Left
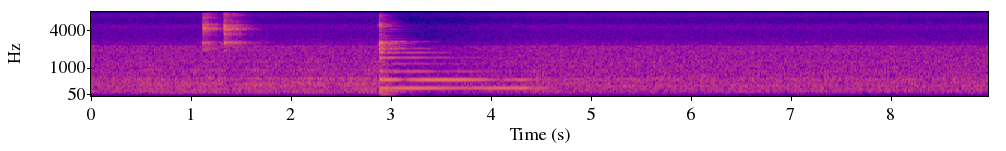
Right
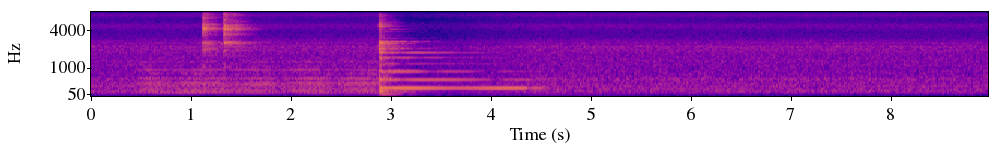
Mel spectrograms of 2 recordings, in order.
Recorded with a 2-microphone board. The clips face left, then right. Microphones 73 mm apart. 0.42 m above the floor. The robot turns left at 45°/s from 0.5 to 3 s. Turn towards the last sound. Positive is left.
turn(degrees=-35)  # may be behind; listen again after turning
